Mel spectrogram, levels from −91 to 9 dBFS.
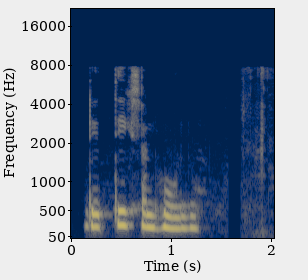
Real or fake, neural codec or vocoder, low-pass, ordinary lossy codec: real; none; none; none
